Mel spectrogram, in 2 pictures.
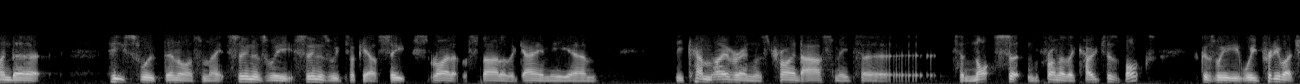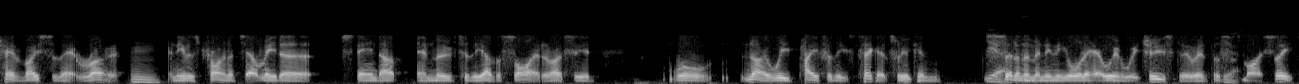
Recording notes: We were joined on the phone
